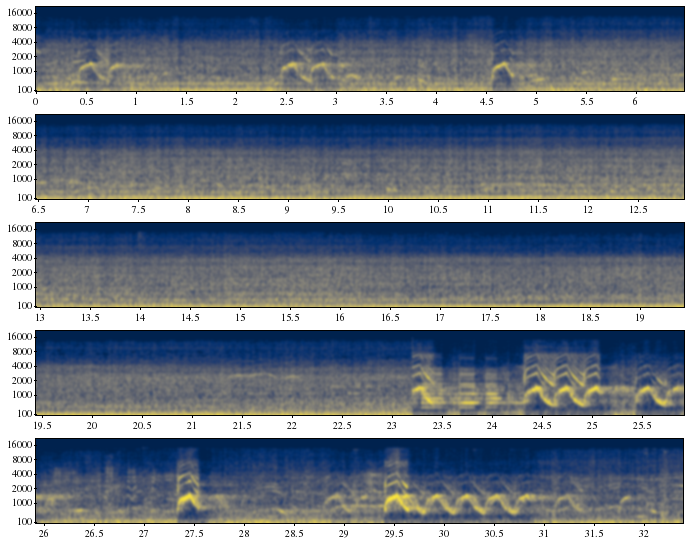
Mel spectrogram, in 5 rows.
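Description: A military six-wheel cargo truck's engine running with a steady low drone as it rolls slowly past. From about 23 seconds in, police sirens give short rising and falling chirps in quick bursts, loudest twice near the end, as a police motorcycle and cruisers approach.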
